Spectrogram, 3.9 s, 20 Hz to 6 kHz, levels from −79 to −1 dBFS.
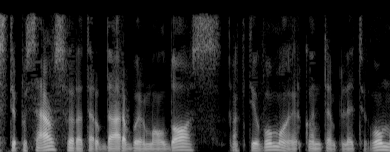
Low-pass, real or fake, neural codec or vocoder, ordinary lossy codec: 5.4 kHz; fake; codec, 16 kHz, 2 kbps, FunCodec, trained on Chinese and English, 25 frames a second; MP3, 32 kbps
